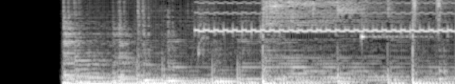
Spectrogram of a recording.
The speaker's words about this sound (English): The phone in Alex's house rings.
